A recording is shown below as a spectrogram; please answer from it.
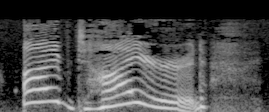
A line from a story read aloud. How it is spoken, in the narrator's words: Nikki announced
